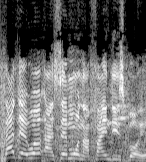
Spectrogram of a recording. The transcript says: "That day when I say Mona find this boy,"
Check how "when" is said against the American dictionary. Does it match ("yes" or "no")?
no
